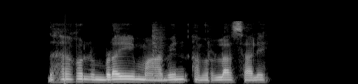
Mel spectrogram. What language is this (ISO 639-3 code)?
pus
